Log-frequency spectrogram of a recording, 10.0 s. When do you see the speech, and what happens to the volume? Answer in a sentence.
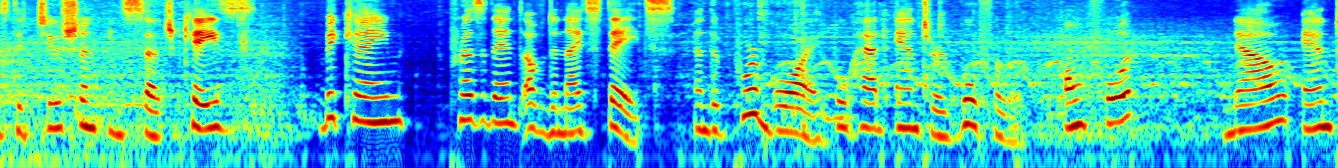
The speech can be heard from 0.0 to 9.9 s, at a steady volume.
